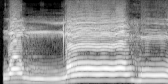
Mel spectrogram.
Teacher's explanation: Karakternya tipis, punya sifat istifal. Maka ketika setelahnya ada lafad Allah didahului oleh huruf waw berharokat fathah, maka lafad Allah menjadi tafkhim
